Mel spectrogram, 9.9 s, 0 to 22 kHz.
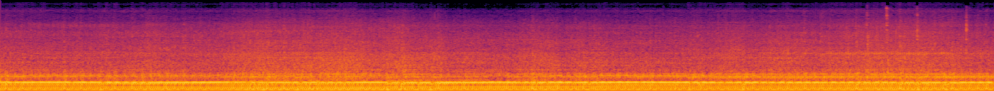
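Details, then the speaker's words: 1991 Civic with a freshly installed B18 engine, OBD0 starter and alternator and OBD1 distributor, run after replacing the fuel pressure regulator and fixing the injectors; it starts by jumping the starter signal wire. Steady, even idle with no misses: normal idle. "if I jump that wire it does start right up and run just fine as you can hear"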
